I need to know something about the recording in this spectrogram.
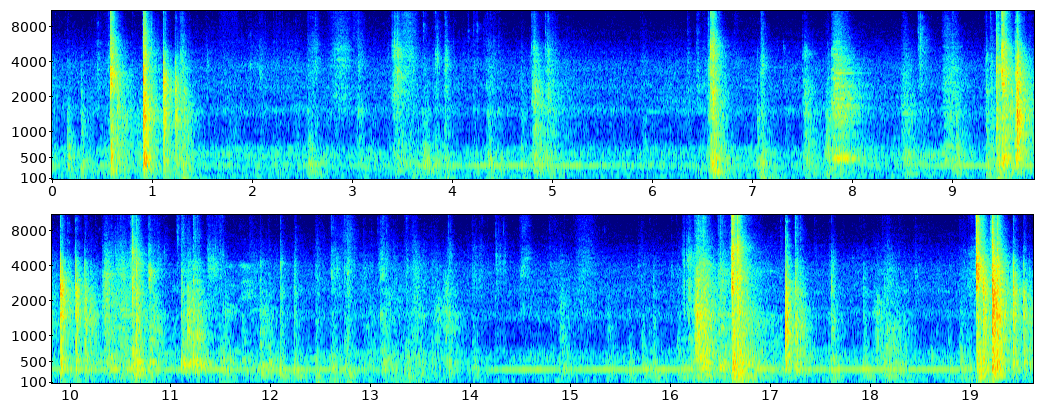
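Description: A foosball ball clacks sharply against rods and table walls.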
